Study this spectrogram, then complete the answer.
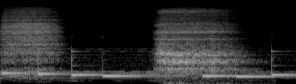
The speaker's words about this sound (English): And now I'm going to open my eyes and take a deep breath.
